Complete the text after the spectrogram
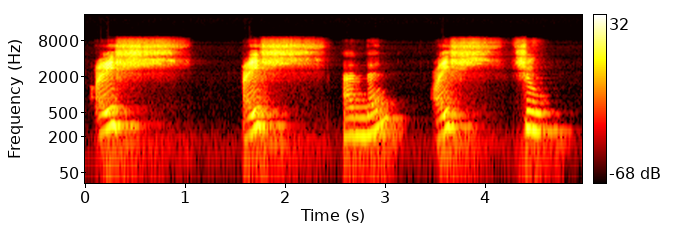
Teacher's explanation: Tafashi means the sound of sheen is like spreading. It is spreading.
